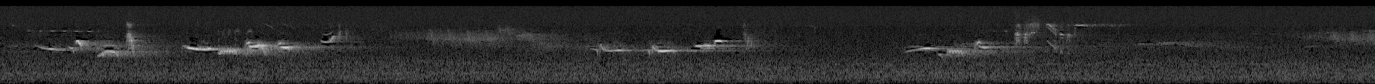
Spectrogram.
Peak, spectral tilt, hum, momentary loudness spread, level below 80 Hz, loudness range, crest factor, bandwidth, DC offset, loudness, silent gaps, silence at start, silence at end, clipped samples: -6 dBFS; 1 dB/octave; none; 23 LU; -70 dBFS; 15 LU; 20 dB; 16.5 kHz; under 0.1%; -21 LUFS; none; 0 s; 0 s; under 0.1%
